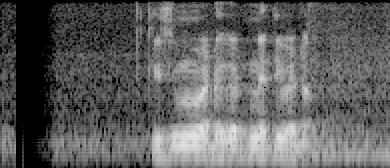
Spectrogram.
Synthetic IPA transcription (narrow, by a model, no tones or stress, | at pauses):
kisiməʋæɖəɡəʈənɛt̪iʋæɖaŋ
